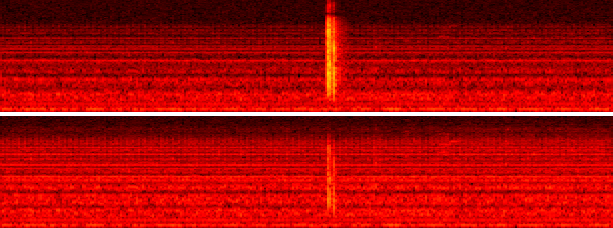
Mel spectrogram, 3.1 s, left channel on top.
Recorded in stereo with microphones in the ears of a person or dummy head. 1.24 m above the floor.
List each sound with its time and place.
0.0 s a fan: 50° right (ahead or behind)
1.6 s a clap: 55° left (ahead or behind)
